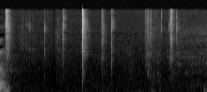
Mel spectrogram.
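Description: A string of short, sharp plastic clicks and taps as a phone mount is handled and screwed onto the head of a small bendy tripod. The loudest click comes a little over a second and a half in, with fainter ones near the end.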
